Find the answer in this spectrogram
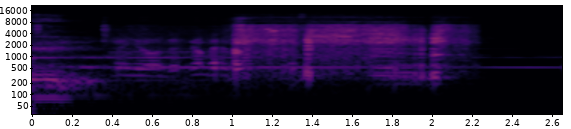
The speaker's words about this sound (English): Alan's ears tuned in towards the sound of the radio static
